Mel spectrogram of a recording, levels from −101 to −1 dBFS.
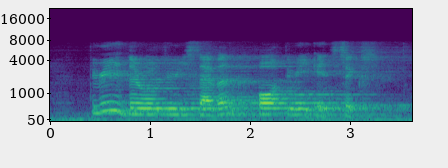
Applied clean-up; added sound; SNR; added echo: none; none; none; reverberation time 2.5 s.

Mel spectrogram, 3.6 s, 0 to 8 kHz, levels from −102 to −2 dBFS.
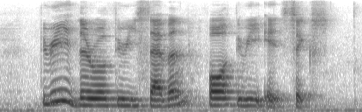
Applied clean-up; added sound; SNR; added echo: none; none; none; none.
